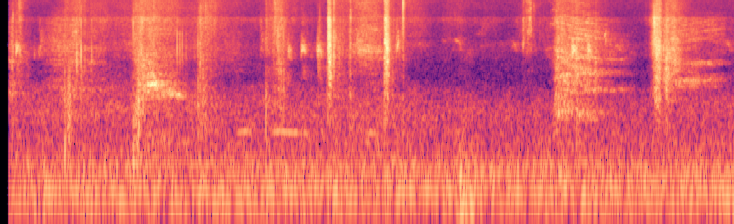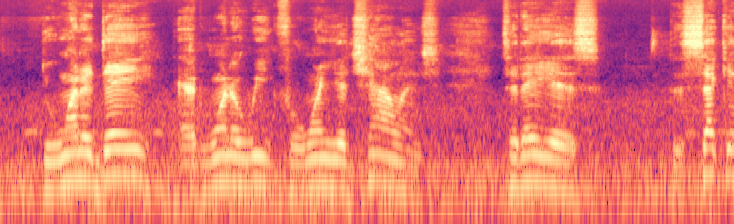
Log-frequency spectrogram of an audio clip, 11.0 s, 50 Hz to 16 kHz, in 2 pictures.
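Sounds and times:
footsteps of sneakers on asphalt: 0.1 - 3.1.

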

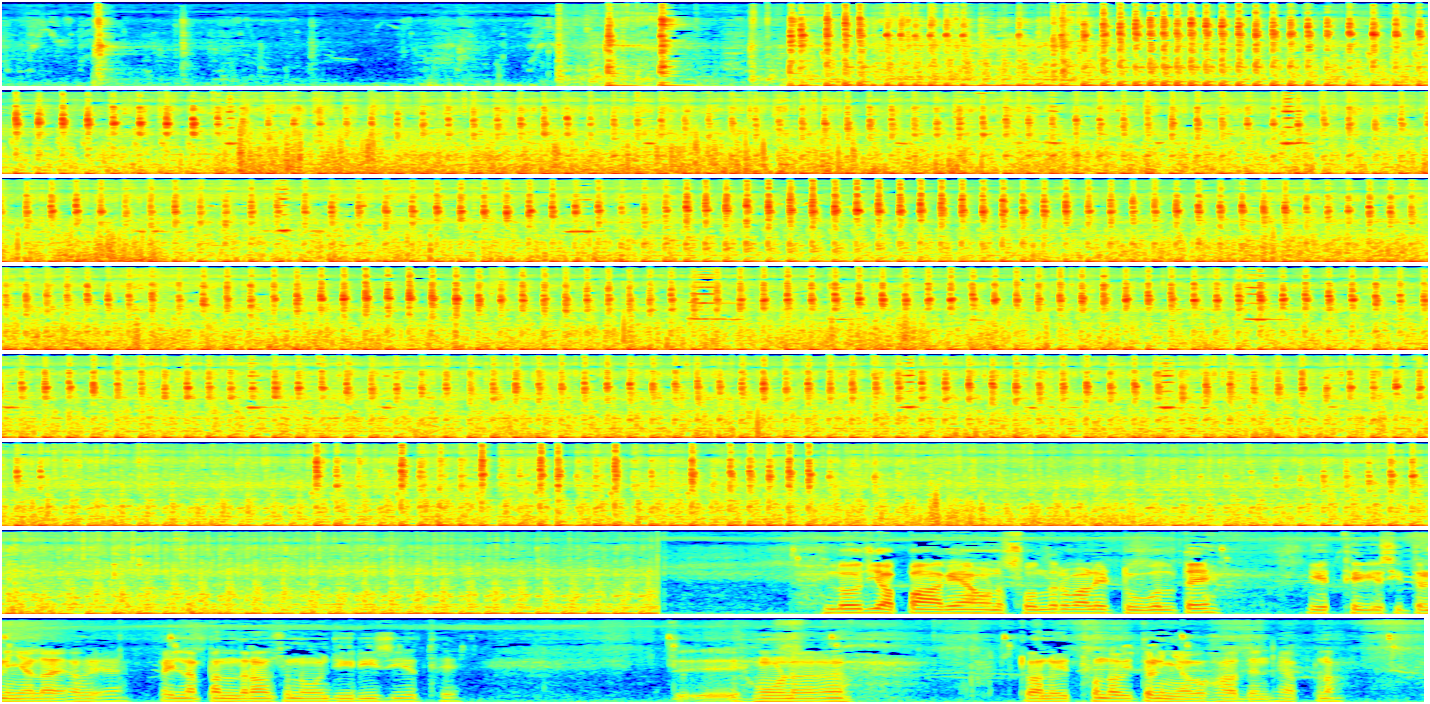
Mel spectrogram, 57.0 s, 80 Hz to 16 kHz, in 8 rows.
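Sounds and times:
motorcycle engine running: 3.0 - 46.1.

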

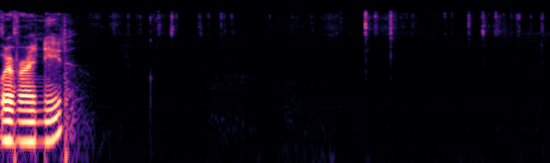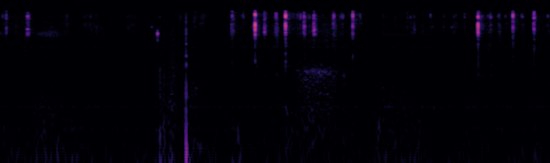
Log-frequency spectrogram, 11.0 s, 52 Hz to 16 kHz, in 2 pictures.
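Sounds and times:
computer keyboard keystrokes: 4.6 - 5.8, 7.8 - 9.2.

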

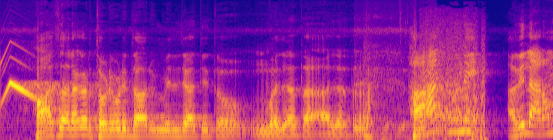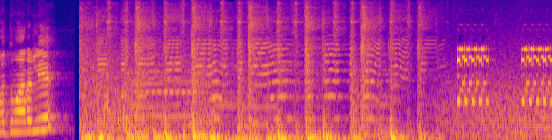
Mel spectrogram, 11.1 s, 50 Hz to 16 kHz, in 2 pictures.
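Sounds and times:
mobile phone ringing: 10.1 - 11.0.

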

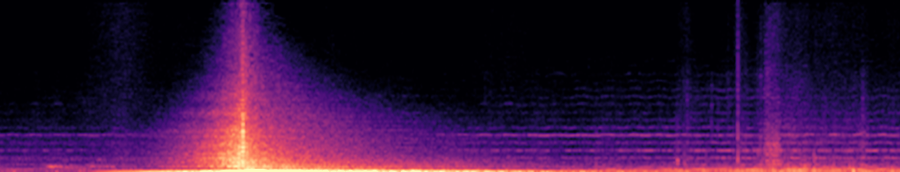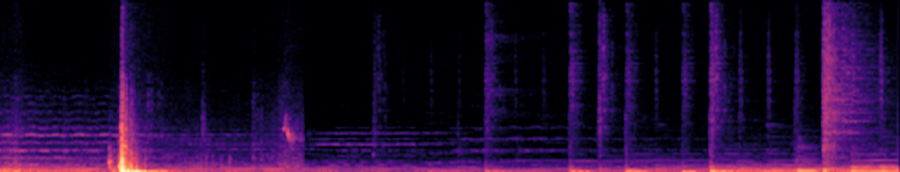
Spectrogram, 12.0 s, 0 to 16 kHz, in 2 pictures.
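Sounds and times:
background film music: 0.0 - 12.0
car door shutting: 6.8 - 7.4.

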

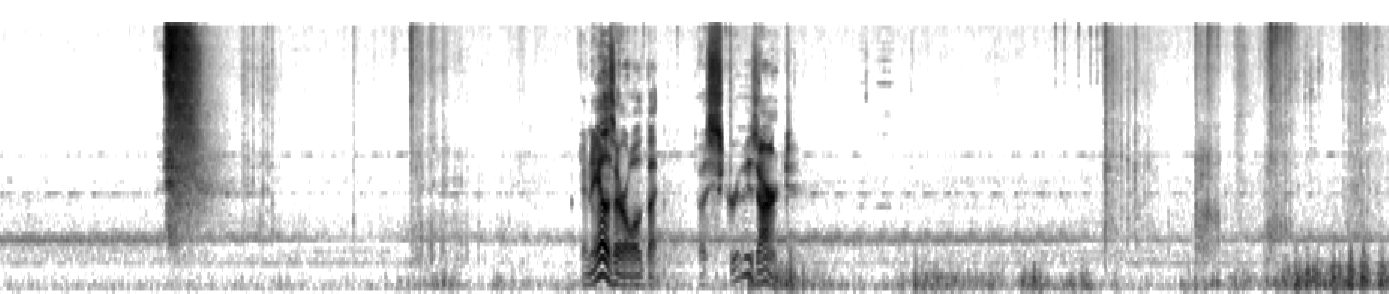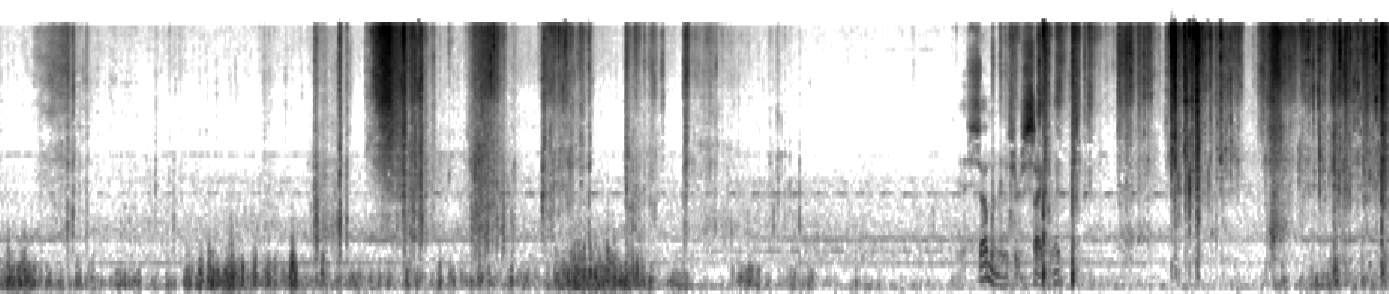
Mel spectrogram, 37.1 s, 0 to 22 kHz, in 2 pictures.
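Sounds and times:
faint steady hum: 0.0 - 37.0
low microphone rumble: 9.9 - 30.1
footsteps crunching through snow: 14.7 - 17.3, 22.7 - 28.9, 32.4 - 37.0.

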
